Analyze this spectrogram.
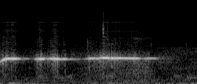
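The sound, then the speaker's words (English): A person whistles a children's song as a clear, steady string of short notes, held close to one pitch, that thins out toward the end. “He whistled Farmer in the Dell for you.”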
